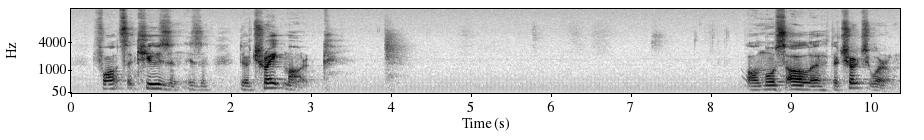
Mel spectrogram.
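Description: An elderly man speaks calmly through a microphone, pausing between phrases.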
